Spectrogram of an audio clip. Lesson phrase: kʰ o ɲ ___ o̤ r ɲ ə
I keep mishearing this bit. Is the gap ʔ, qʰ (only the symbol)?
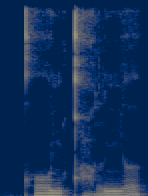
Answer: qʰ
